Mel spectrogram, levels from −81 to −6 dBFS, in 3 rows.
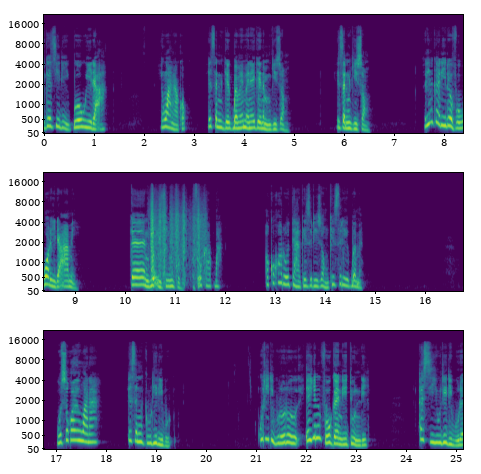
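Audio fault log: Throughout: low-bitrate audio saved at a high bitrate. Nothing above 14.9 kHz, with the first encode's artefacts still present; likely a 24 kbit/s HE-AAC-style encode later re-saved as 192 kbit/s MP3.
10.46–11.66 s: cable scratch noise. Dense, uneven scratchy bursts sit roughly 10 dB under the speech, likely a worn cable or connector being moved mid-take.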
